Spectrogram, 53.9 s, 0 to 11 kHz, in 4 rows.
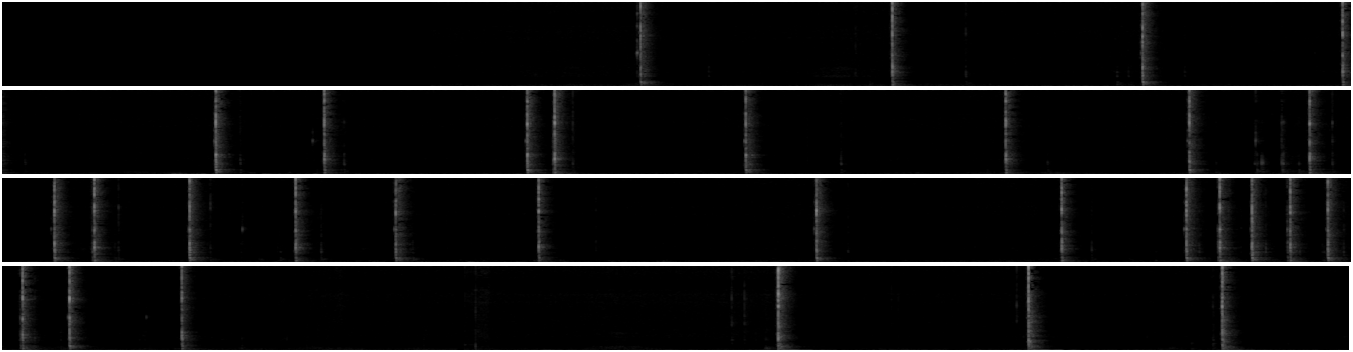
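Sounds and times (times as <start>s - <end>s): light switch clicking: 6.2s - 7.2s, 8.6s - 9.8s, 11.1s - 11.9s, 13.3s - 13.8s, 15.2s - 16.0s, 16.6s - 17.0s, 18.7s - 19.3s, 20.8s - 22.0s, 23.4s - 24.0s, 25.3s - 31.3s, 32.3s - 32.6s, 35.0s - 35.5s, 37.5s - 38.0s, 38.8s - 42.5s, 47.8s - 48.7s, 50.6s - 51.2s, 52.4s - 53.0s.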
